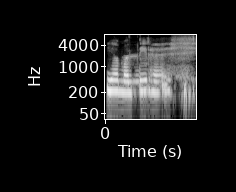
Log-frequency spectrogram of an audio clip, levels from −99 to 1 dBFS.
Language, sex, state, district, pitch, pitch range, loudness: Hindi, female, Bihar, Muzaffarpur, 215 Hz, 200-220 Hz, -18 LUFS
